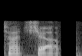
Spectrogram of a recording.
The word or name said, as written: touch-up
